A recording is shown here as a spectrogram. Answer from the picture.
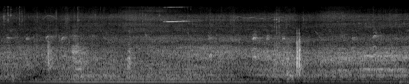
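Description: Chickens clucking in a few short, scattered calls over a steady background hiss.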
